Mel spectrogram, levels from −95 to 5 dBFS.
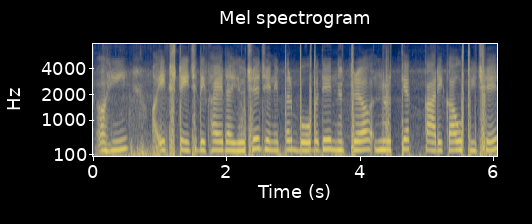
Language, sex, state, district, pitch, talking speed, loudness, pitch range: Gujarati, female, Maharashtra, Mumbai Suburban, 225 Hz, 140 wpm, -12 LUFS, 220-235 Hz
